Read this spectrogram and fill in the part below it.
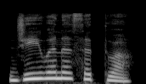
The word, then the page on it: ಜೀವನಸತ್ವ: jīvana satva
